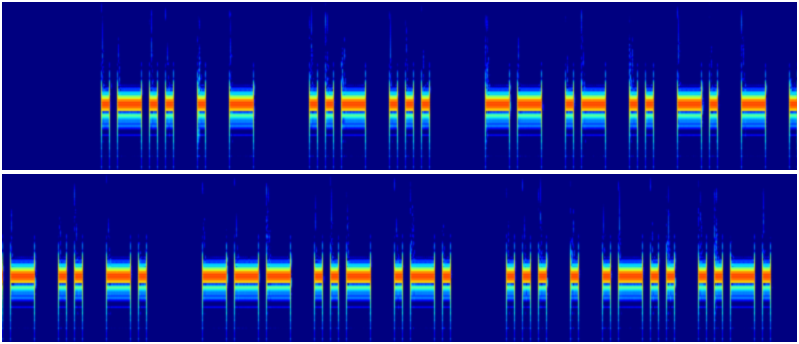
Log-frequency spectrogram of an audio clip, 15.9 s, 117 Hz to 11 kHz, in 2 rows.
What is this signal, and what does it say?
Morse code, heard as a keyed tone, about 15 wpm, 700 Hz. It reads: LET US MAINTAIN OUR SELF
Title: Sentences from Top 1000 Words - Review Part 5 - 15wpm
